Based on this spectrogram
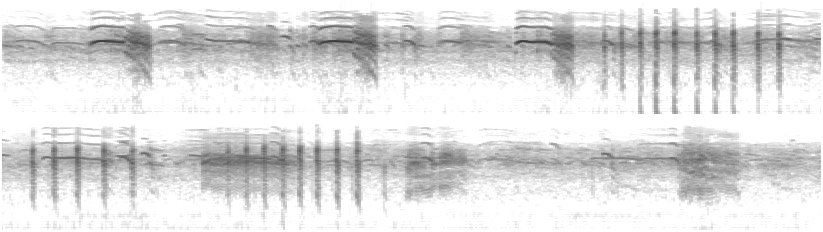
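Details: Arctic tern close-up, giving anxiety and threat calls at an intruder: harsh downslurred screeches with a burst of rapid clicking rattles in the middle, then more scratchy calls, with wingbeats.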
